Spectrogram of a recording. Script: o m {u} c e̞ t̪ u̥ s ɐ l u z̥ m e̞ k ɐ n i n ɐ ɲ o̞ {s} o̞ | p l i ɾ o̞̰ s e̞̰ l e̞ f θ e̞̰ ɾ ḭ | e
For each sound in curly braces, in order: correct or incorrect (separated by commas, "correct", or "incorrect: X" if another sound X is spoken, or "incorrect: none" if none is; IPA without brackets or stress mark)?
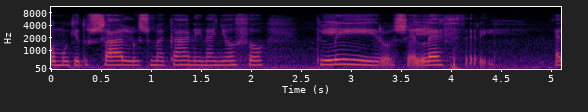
correct, incorrect: θ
